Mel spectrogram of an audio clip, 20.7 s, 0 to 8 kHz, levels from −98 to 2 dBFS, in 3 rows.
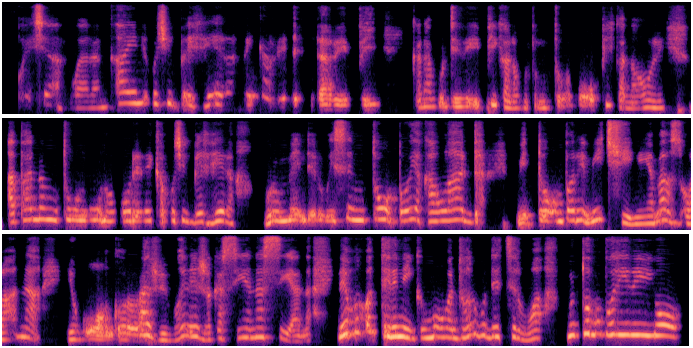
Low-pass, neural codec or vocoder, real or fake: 7.2 kHz; codec, 16 kHz, 0.9 kbps, LongCat-Audio-Codec; fake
